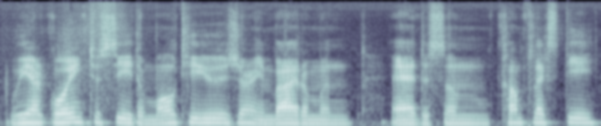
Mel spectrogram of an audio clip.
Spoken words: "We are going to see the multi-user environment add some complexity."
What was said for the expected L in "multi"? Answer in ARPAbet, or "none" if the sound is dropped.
L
